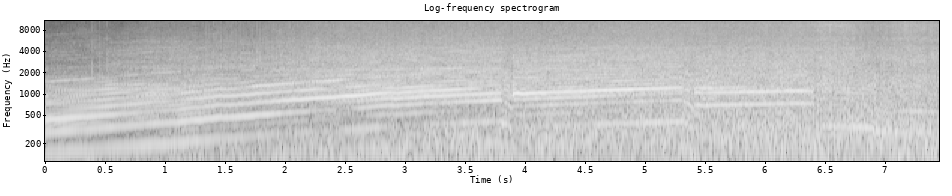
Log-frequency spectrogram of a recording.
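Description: Motorcycle engine accelerating, its pitch climbing steadily, then dropping in three quick steps about four, five and a half and six and a half seconds in as it shifts up through the gears, before settling to a steady, slowly falling note. A steady rushing noise runs underneath.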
